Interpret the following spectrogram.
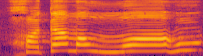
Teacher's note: لفظ اللہ سے پہلے زبر آ رہا ہے تو اس لیے ہم نے لفظ اللہ کو موٹا پڑھا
